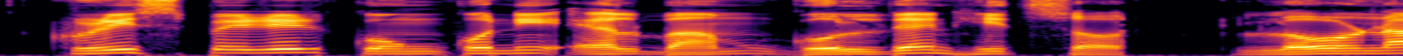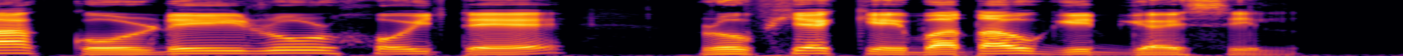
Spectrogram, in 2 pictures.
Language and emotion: Assamese, neutral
